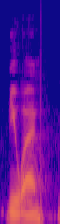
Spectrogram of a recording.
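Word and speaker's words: Mì Quảng: Is it M-I-Q-U-A-N-G? – Yeah, I mean, everybody, it's different accents. – Do you not supposed to pronounce the Q? – No, I do not.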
